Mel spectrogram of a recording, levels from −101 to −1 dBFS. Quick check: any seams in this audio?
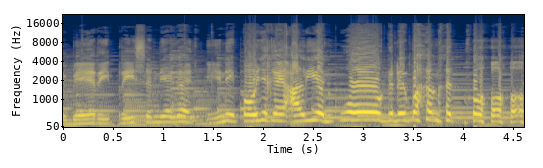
yes; 1 cut; at 1.4 s

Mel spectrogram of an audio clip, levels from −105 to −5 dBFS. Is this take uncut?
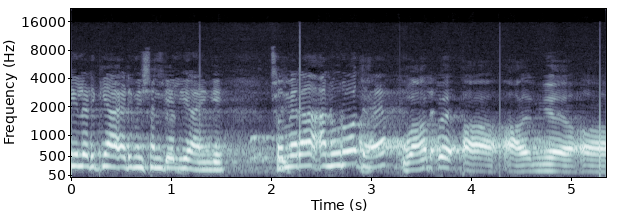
yes; 0 cuts

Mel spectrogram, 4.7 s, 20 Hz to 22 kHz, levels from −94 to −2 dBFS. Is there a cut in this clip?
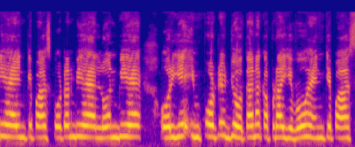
no; 0 cuts

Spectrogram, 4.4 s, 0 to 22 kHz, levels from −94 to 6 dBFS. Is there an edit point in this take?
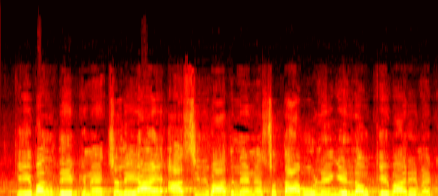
no; 0 cuts

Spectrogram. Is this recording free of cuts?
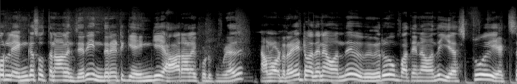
yes; 0 cuts

